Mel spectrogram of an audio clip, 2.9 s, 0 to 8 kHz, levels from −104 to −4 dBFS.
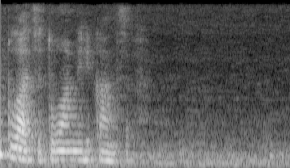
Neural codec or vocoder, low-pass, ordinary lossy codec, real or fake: none; 7.2 kHz; AAC, 48 kbps; real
